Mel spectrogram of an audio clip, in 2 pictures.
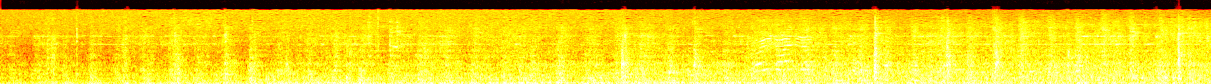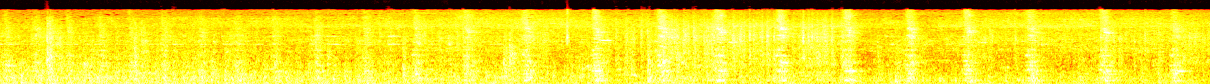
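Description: The Rothornbahn, a Swiss steam mountain railway train, runs with a continuous rumble, hiss and clatter, loud and close throughout the clip.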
